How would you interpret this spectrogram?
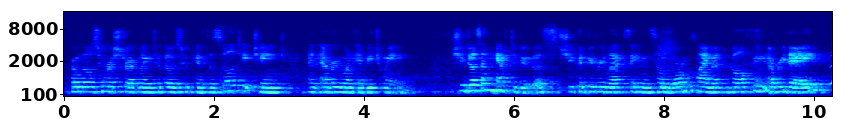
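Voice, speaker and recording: Lady reading her intro notes, a bit nervous, super echoey room, far away. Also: fairly low pitch. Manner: earnest, warm, slightly nervous. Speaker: event organizer introducing the speaker. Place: meeting room. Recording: very echoey hall, distant mic, faint noise.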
